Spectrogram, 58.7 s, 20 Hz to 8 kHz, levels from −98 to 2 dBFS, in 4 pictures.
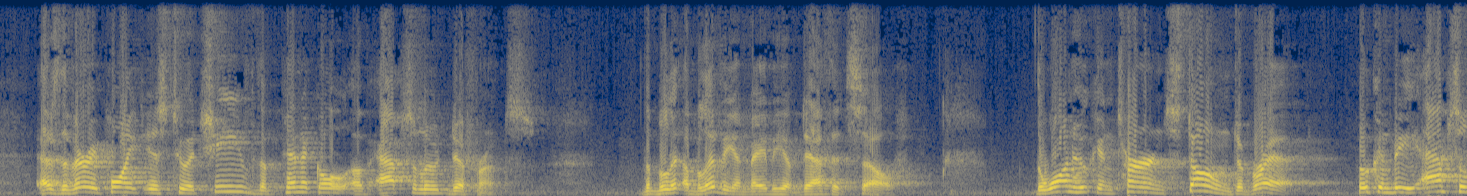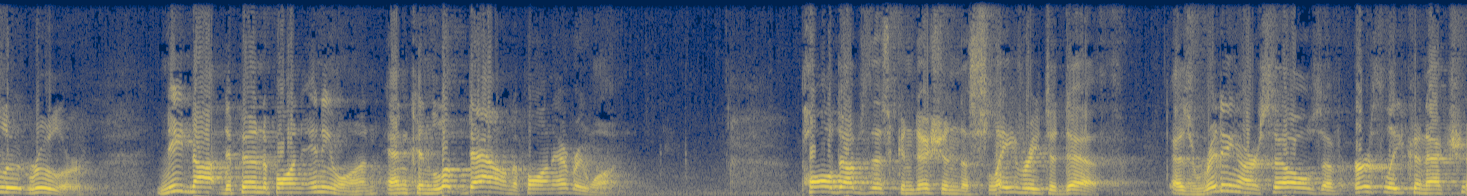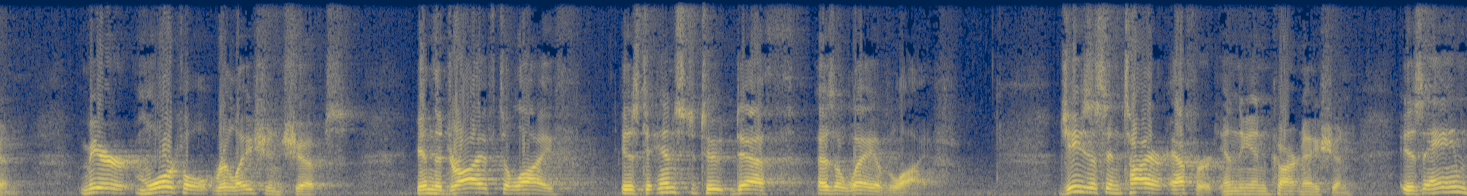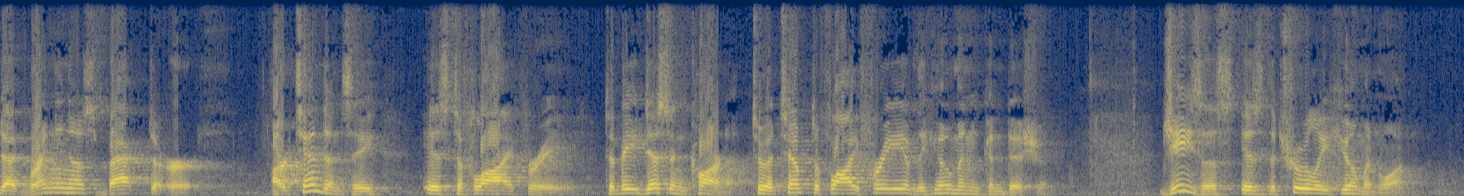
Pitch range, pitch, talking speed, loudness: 145-195 Hz, 165 Hz, 115 wpm, -12 LUFS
